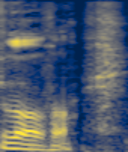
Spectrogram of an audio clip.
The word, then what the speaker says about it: Louisville: There's no S in Louisville. – No, there is not. It's Louisville.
